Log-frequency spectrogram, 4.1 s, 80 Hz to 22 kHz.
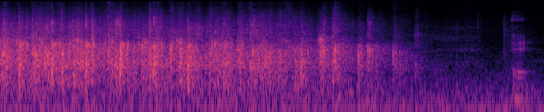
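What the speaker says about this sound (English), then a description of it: "Let's give a round of applause to all of our family" Applause from a graduation audience at Indian Ridge School in 2021 fills the room, dense and steady, then thins and dies away in the last second.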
